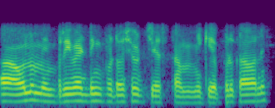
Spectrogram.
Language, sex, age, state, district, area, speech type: Telugu, male, 18-30, Telangana, Nagarkurnool, urban, conversation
